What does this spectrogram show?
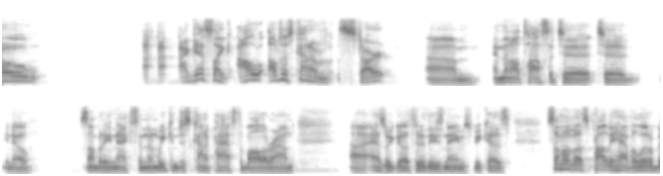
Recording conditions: video call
